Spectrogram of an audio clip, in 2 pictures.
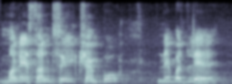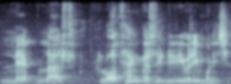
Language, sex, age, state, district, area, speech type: Gujarati, male, 60+, Gujarat, Surat, urban, read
